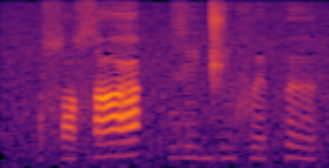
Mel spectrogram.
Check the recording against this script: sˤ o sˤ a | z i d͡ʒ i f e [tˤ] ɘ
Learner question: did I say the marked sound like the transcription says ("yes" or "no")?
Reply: no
